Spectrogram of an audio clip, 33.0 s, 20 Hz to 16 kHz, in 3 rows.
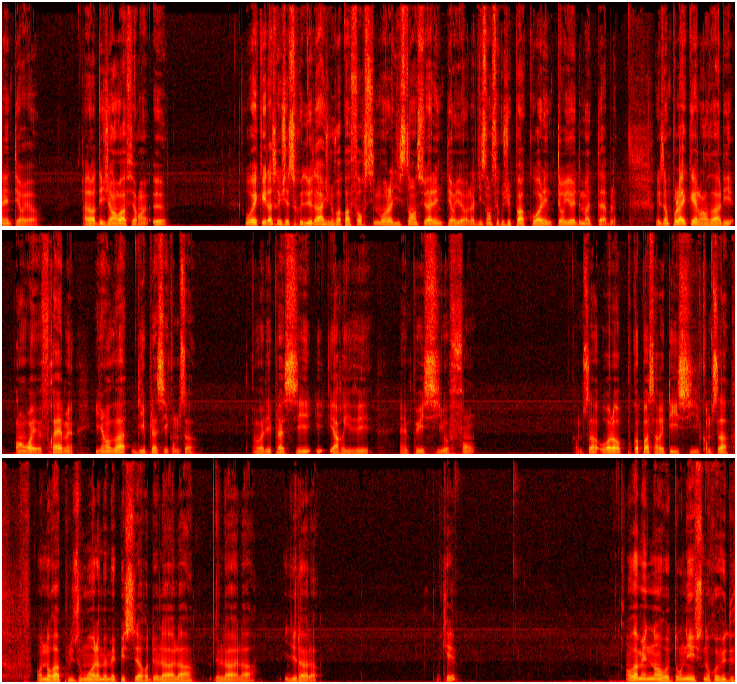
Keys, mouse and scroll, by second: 2.3 e, 11.0 z, 12.0-12.9 scroll up 1, 12.9 click, 28.7 click, 31.1 KP_1.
